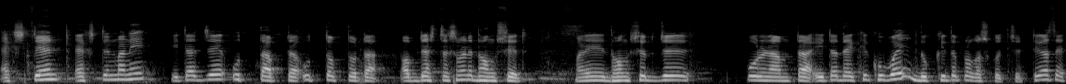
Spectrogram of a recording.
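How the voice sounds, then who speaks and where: A teacher with a Bangladeshi accent, explaining an English text slowly, word by word, and often checking with the class. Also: medium pitch, fairly even intonation, darkish tone, muffled recording, slight background noise. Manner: explains each word slowly, often asks "ঠিক আছে?".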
